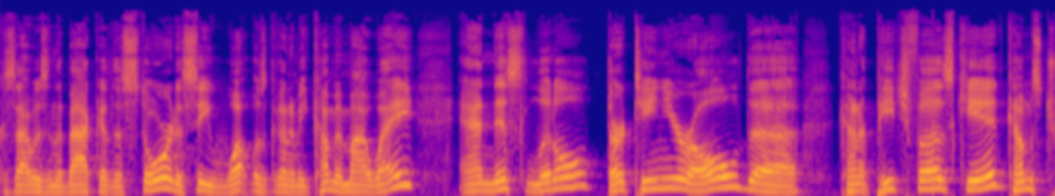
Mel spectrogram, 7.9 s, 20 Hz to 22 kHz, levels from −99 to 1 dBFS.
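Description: A background task stalling the USB bus or audio driver once every 1.02 s causes periodic USB or driver dropouts in this speech recording between 3.93 and 6.99 s. Each stall drops well under a millisecond of audio and leaves a tiny gap of silence, so about four evenly spaced dropouts occur, heard as ticks only where they fall on speech.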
